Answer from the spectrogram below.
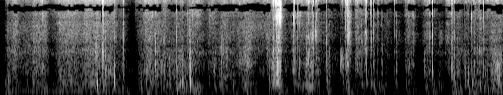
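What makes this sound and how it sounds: Long nails scratch across an olive cotton canvas work jacket with paint spots, lying flat, working over the fabric and its pocket flap. The clip is a quiet run of dry, scratchy rasps and crinkly brushing strokes, with a few sharper scrapes standing out against a soft, steady hiss.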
